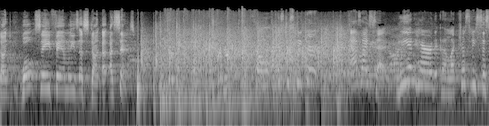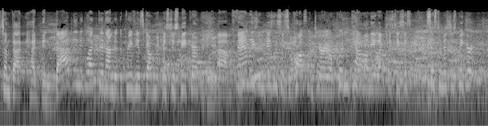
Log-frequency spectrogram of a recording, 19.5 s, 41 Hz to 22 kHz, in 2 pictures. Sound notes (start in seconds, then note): 7.3 applause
